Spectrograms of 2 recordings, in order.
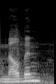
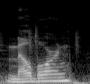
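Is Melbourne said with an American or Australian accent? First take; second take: Australian; American. First: It is said in an Australian accent. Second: It is said in an American accent.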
